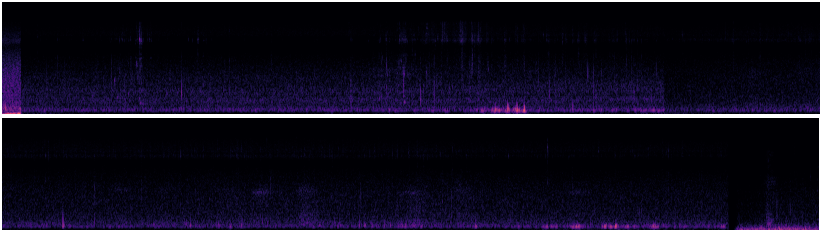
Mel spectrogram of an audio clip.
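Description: Steady wind noise outdoors on open ground, with a few louder low bumps about seven to eight seconds in. The level drops a little about ten seconds in and cuts off sharply just before the end.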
